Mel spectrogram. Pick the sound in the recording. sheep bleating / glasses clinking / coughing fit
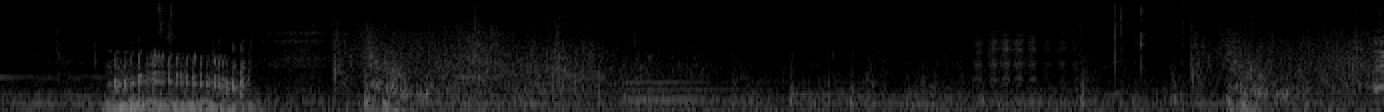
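sheep bleating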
